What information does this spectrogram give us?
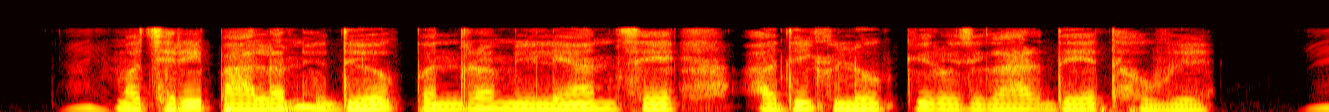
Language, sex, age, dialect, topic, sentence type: Bhojpuri, female, 18-24, Western, agriculture, statement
